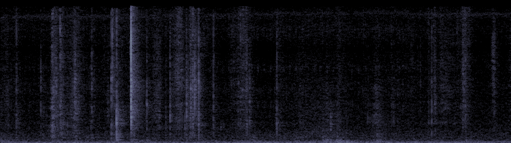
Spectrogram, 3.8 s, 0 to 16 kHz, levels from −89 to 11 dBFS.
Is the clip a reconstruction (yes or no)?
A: no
